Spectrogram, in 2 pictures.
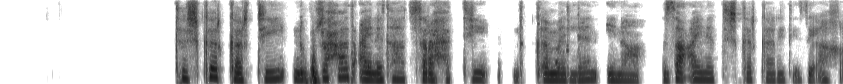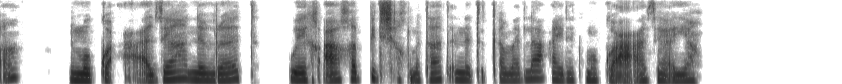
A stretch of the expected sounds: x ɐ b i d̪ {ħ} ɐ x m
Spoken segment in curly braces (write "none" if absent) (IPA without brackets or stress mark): ʃ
